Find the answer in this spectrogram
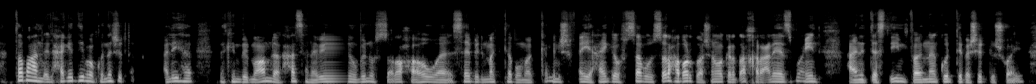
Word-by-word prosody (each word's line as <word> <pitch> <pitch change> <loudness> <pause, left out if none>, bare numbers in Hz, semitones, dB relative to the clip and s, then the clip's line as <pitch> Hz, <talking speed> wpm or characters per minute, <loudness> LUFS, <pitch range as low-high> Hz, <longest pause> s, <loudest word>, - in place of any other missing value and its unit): طبعًا 185 -6 +6
الحاجات 160 +7 -1
دي 180 +2 0
ما 145 - +2
كنّاش 140 +4 -3
أتفقنا - - -10 0.3
عليها، 140 -2 -2 0.3
لكن 120 +2 -6
بالمعاملة 115 +5 +2
الحسنة 115 -8 -2
بيني 130 +1 -3
وبينه 125 +3 -4
الصراحه 120 - -1
هو 110 -4 0
ساب 130 +6 -1
المكتب 115 0 -4
وما 100 -1 -4
اتكلمش 125 +4 -4
في - - -4
أي 120 -3 +1
حاجة، 125 +5 -1
وسابه 135 +2 +2
الصراحة، 135 +5 +4
برضه 150 0 +6
علشان 125 - -1
هو 125 - +2
كان 115 -2 -1
اتأخر - - 0
عليا 130 -1 +3
أسبوعين 130 +3 0 0.3
عن 100 +1 +4
التسليم، 125 +6 0
فأنا 110 +2 +2
كنت 130 0 -1
باشده - - +1
شوية. - - 0
125 Hz, 210 wpm, -24 LUFS, 115-140 Hz, 0.3 s, طبعًا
